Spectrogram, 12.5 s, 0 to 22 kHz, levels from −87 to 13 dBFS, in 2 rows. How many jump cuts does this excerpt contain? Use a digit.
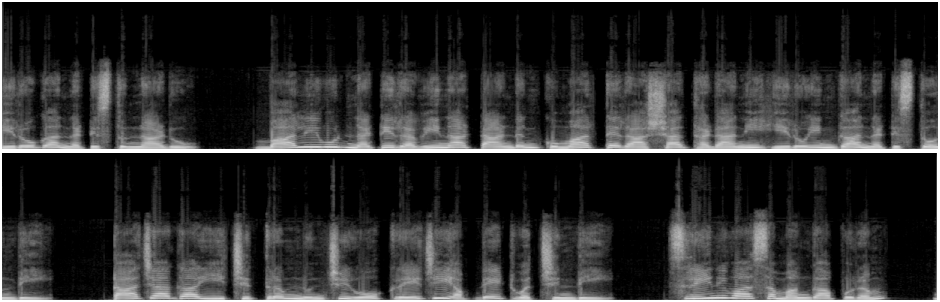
1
